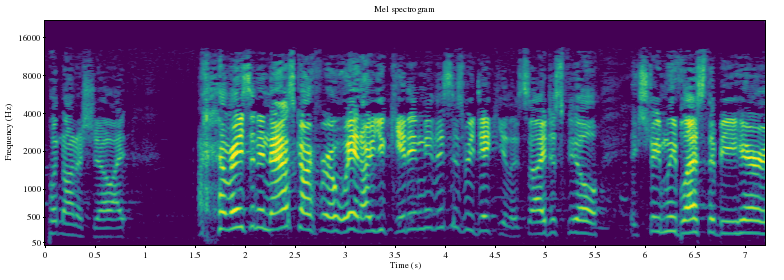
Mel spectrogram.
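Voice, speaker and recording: A man's voice: high-pitched, sharp tone. A man giving a post-race interview as the runner-up driver at a racetrack, earnest and playful with the fans. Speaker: second-place driver. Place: trackside at a racetrack, outdoors.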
